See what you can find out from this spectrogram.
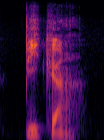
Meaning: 1. to hit; to strike 2. to sting
- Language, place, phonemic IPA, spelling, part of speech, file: Occitan, Béarn, /piˈka/, picar, verb, LL-Q14185 (oci)-picar.wav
